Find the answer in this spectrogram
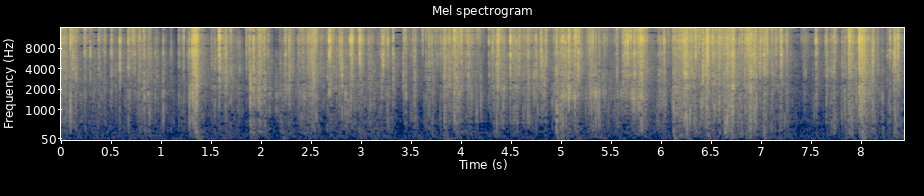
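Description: Crinkling and rustling of a trading-card pack's wrapper and the plastic bag holding a mini hockey jersey as they are handled and opened. Irregular sharp crackles run throughout, with one louder crackle about a second in.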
